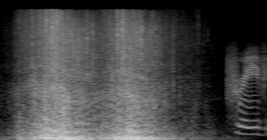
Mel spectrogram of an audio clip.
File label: Fireball Pass By Heavy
